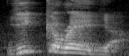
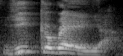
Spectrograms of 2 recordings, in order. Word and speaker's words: Jicarilla: Jicarilla. Remember, 2 L's in Spanish are pronounced as a Y, so it's Jicarilla.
